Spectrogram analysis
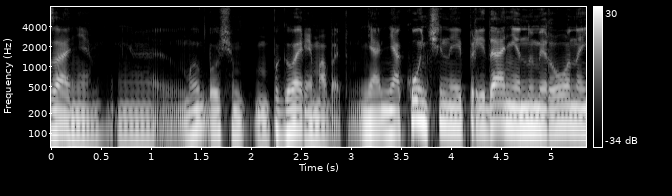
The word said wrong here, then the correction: Нуменор: и Нуменора, прошу прощения.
